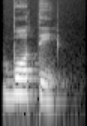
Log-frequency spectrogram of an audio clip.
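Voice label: "боті", Komi, female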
